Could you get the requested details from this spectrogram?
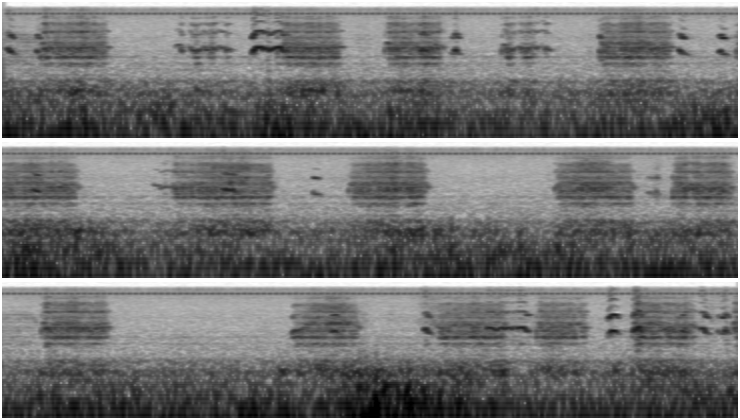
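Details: Barn owl pair at their nest in Cabañeros National Park, Spain, the male delivering a mouse and attempting to mate soon after a chick hatches. Repeated grouped chittering calls, nasal and harmonic, return steadily throughout over a low droning hum.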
